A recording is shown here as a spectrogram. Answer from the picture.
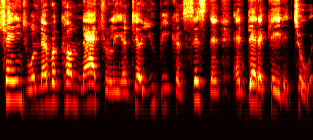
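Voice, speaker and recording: A man's high-pitched voice at a moderate pace, with ordinary pitch variation and big swings in loudness. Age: 60s. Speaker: motivational speaker. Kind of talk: motivational talk. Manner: conversational.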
